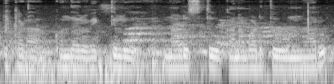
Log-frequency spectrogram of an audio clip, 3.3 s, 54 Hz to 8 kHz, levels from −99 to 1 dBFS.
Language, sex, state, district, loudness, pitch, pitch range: Telugu, male, Telangana, Hyderabad, -12 LUFS, 135 Hz, 130-140 Hz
